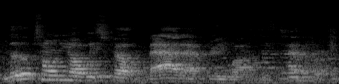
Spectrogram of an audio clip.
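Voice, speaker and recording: A man reading a children's story aloud in a measured, expressive storytelling manner. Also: fairly high pitch. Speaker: author reading own book aloud. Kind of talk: children's storybook reading with sung hymn passages. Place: echoey indoor event space. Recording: echoey room, distant mic, clear background noise.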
